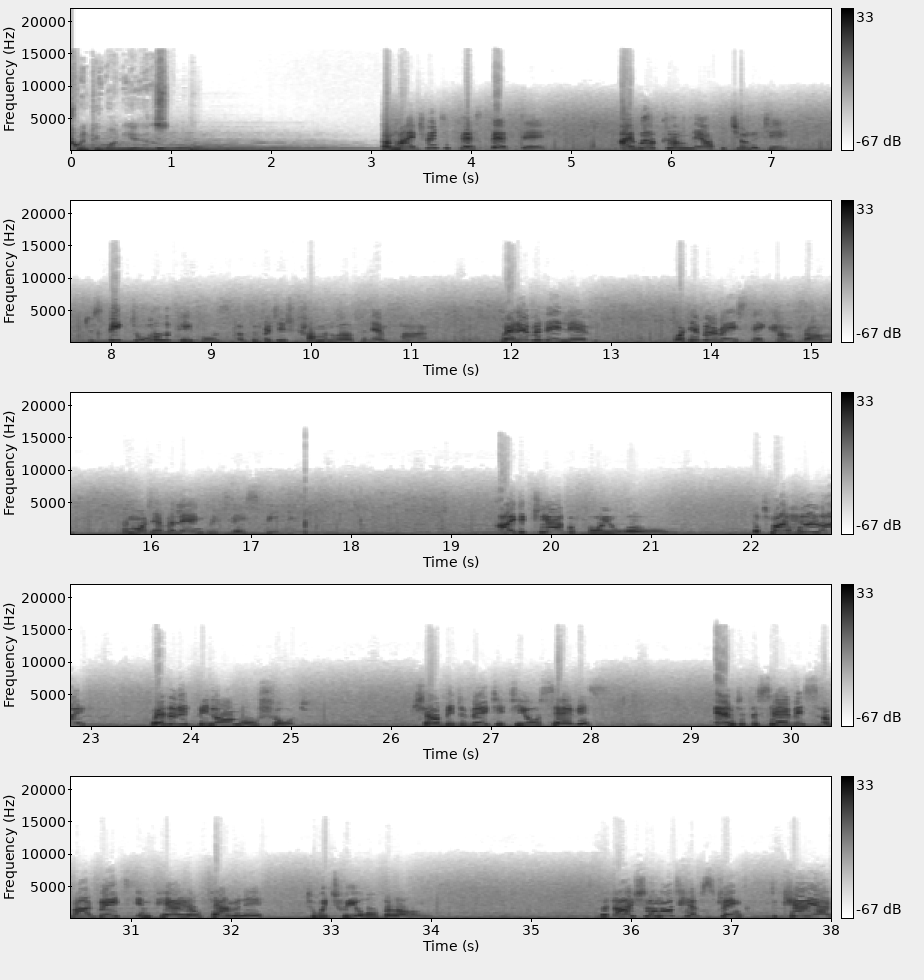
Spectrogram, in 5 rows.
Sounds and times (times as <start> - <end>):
Narration, monologue: 0.0 - 1.8, 5.5 - 34.9, 35.6 - 38.0
Music: 0.0 - 38.0
Female speech, woman speaking: 3.1 - 4.8, 5.5 - 7.2, 7.8 - 11.2, 11.9 - 12.9, 13.6 - 17.5, 19.4 - 21.2, 22.0 - 23.0, 23.6 - 25.2, 26.2 - 28.2, 29.2 - 34.0, 35.7 - 38.0.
